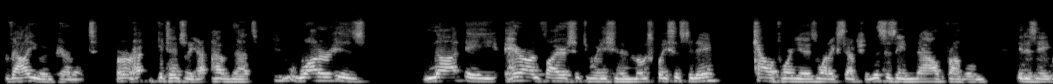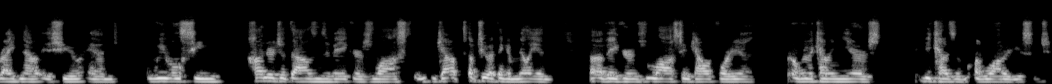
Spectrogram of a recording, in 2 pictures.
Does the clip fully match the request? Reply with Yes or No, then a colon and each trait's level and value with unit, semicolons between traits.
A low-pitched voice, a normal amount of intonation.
Yes: low, 130 Hz; average, 3.5 semitones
